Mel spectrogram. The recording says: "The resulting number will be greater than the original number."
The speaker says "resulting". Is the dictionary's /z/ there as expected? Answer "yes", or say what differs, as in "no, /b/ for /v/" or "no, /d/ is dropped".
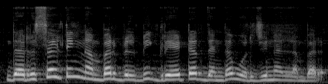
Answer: no, /s/ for /z/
